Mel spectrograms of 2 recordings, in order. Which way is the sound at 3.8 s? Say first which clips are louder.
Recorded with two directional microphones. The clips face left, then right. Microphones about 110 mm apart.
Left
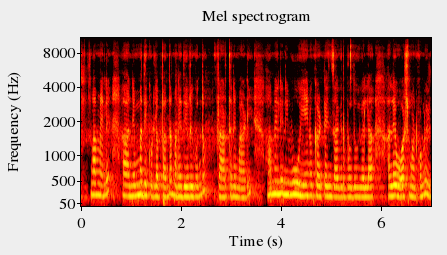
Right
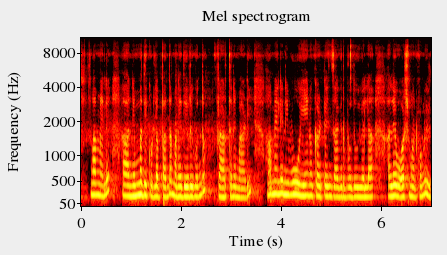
Right 6 dB; 70° right (ahead or behind).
